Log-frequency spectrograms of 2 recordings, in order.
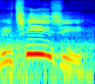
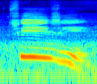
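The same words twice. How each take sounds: First: Much higher and louder, exasperated; fed-up outburst. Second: Very high but softer, scornful; fed-up sneer. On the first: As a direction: blurt it, having had enough. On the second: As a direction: toss it off high and dismissive. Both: Real, not acted. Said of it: "me swearing now, having enough".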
